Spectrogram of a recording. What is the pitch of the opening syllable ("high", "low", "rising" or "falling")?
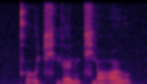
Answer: rising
